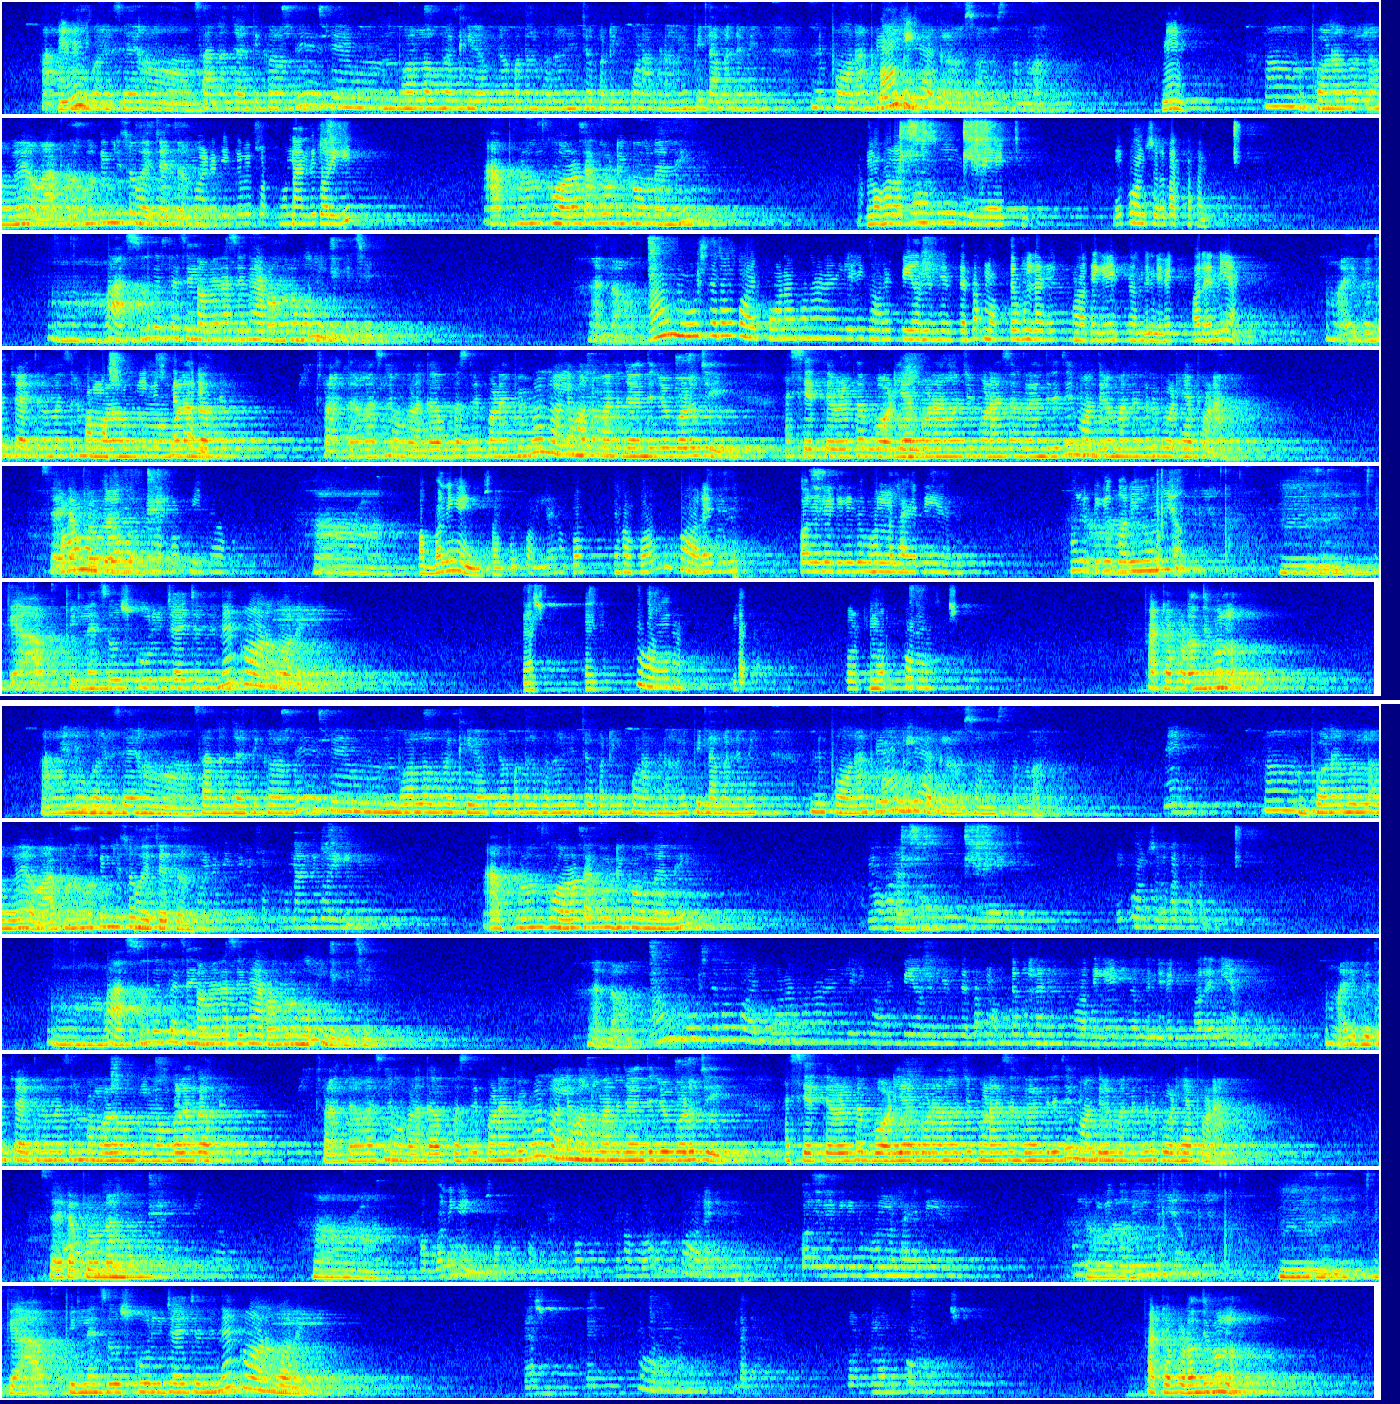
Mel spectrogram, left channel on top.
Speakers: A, on the right; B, on the left.
A: ଆ ଆମ
B: ଉଁ
A: ଘରେ ସେ ହଁ ସାନ ଜା ଟିି କରନ୍ତି ସେ ଉଁ ଭଲ ପୁରା କ୍ଷୀର ପୁରା କଦଳୀ ଫଦଳି ଚ ଚକଟିକି ପଣା ଫଣା ହୁଏ ପିଲାମାନେ ବି। ମାନେ ପଣା ପିଇବାକୁ
B: ହଁ
A: ଭାରି
B: କି?
A: ଆଗ୍ରହ ସମସ୍ତଙ୍କର।
B: ହୁଁ।
A: ହଁ ପଣା ଭଲ ହୁଏ ଆଉ ଆପଣଙ୍କ କେମିତି ସବୁ ହେ ଚୈତ୍ର ମ
B: <unintelligible> କହୁନାହାନ୍ତି କରିକି।
A: ଆପଣ ଘରଟା କୋଉଠି କହୁନାହାନ୍ତି?
B: ଆମ ଘର
A: ହାଲୋ
B: ତ ଏଇ ଏଠି ଏଇ ଭୁବନେଶ୍ଵର ପାଖାପାଖି।
A: ଓହୋ ଆସ ସେଇ ସମୟରେ ଆଶିବ କାହିଁକି ଆପଣଙ୍କର ହଉନି କି କିଛି? ହାଲୋ।
B: ମୋର ସେଟା କ ପଣା ଫଣା ଆଣିକି କେହି ଘରେ ପିଅନ୍ତିନି ତ ମତେ ଭଲ ଲାଗେ ଘରେ ଇଏ ପିଅନ୍ତିନି ବାକି ଘରେ ନିି ଆ
A: ହଁ ଏବେ ତ ଚୈତ୍ର ମାସରେ ମଙ୍ଗଳ
B: ସମସ୍ତେ ପିଇଲେ
A: ମଙ୍ଗଳାଙ୍କ।
B: ସିନା କରିବି।
A: ଚୈତ୍ର ମାସରେ ମଙ୍ଗଳାଙ୍କ ଉପାସରେ ପଣା ପିଇବ ନହେଲେ ହନୁମାନ ଜୟନ୍ତୀ ଯୋଉ ପଡୁଛି। ଆଉ ସେତେବେଳେ ତ ବଢିଆ
B: ହୁଁ
A: ପଣା ହଉଛି ପଣା ସଂକ୍ରାନ୍ତିରେ ଯେ ମନ୍ଦିର ମାନଙ୍କରେ ବଢିଆ ପଣା। ସେଇଟା
B: ହଁ
A: ପିଉ
B: ମନ୍ଦିର
A: ନାହା
B: ଗଲେ ହବ ପିଇଲେ ହବ।
A: ହଁ।
B: ହବନି କାହିଁକି ଏଇ ସବୁ କଲେ ହବ ପ ହବ ଘରେ ହ କହିଲେ ଟିକେ ତ ଭଲ ଲାଗେ ଟିକେ ଘରେ
A: ହଁ
B: ଟିକେ କରି
A: ହଁ
B: ହଉନି ଆଉ।
A: ଟିକେ ଆଉ ପିଲା ସବୁ ସ୍କୁଲ ଯାଇଛନ୍ତି ନା କଣ ଘରେ
B: ହଁ ଯାଇଛନ୍ତି।
A: ପାଠ ପଢ଼ନ୍ତି ଭଲ।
